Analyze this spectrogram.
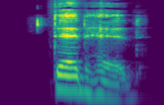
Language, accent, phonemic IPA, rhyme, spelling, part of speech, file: English, Australia, /ˈdɛdhɛd/, -ɛdhɛd, deadhead, noun / verb, En-au-deadhead.ogg
- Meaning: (noun) A person either admitted to a theatrical or musical performance without charge, or paid to attend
